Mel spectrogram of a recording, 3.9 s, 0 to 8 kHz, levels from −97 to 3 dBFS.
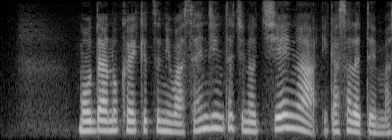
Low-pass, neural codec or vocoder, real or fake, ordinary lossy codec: none; codec, 16 kHz, 0.4 kbps, LongCat-Audio-Codec; fake; none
